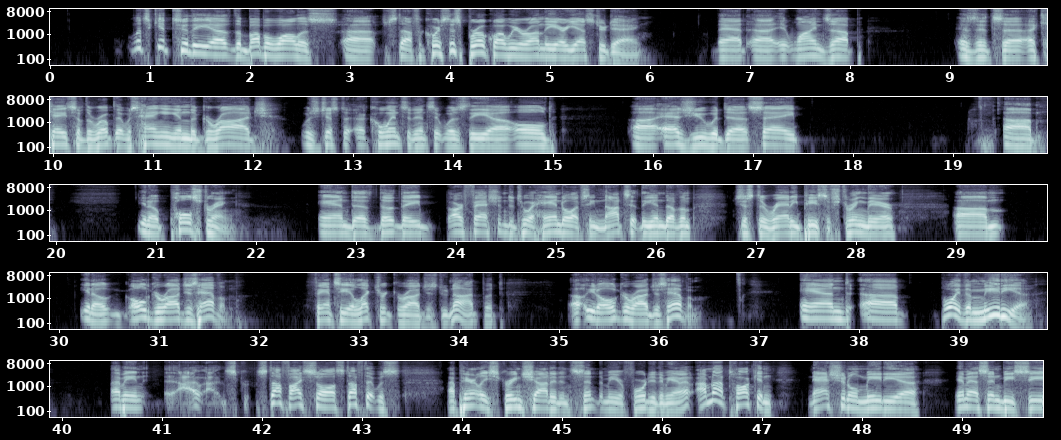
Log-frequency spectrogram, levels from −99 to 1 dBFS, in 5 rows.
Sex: male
